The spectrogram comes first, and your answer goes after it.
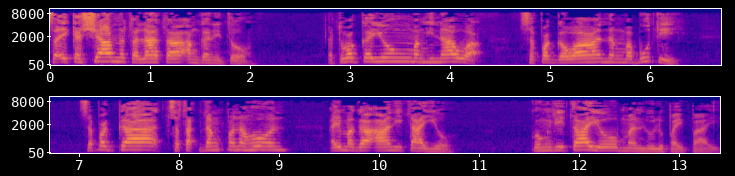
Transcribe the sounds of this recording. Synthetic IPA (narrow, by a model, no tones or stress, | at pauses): sɐɪkɐʃamnɐt̪ɐlaːt̪aɐŋɡɐnɪt̪o̞̰ | ʔɐt̪waɡ̚kɐjoŋmɐŋɦɪnaːwaʔ | sɐpɐɡɐwanɐŋmɐbuːt̪ɪ | sɐpɐɡ̚kat̪̚sɐt̪ɐk̚d̪aŋpɐnɐɦo̞n | ʔɐjmɐɡaːʔaːnit̪aːjo | kʊŋd̪it̪aːjo̞mɐnlulʊpajpa̰j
